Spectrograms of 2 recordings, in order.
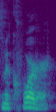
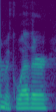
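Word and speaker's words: McWherter: I say it like mick and a quarter.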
